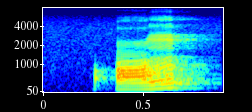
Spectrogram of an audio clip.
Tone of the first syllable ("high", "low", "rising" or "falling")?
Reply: rising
